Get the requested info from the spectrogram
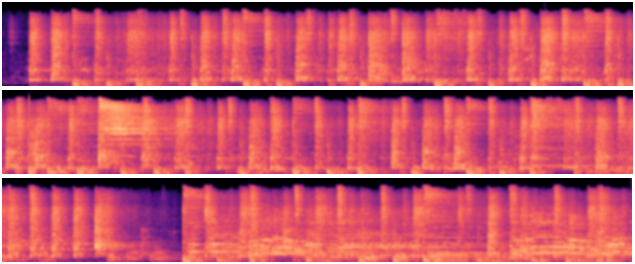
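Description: Small jazz band with saxophones, flute, guitars and drum kit playing hard bop live. A busy drum groove drives the band, which comes in louder and fuller about three-quarters of the way through.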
